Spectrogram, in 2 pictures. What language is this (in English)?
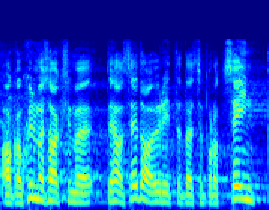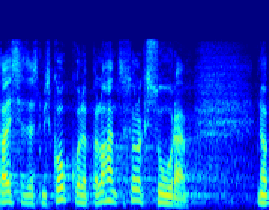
Estonian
